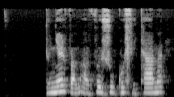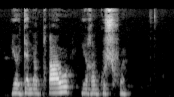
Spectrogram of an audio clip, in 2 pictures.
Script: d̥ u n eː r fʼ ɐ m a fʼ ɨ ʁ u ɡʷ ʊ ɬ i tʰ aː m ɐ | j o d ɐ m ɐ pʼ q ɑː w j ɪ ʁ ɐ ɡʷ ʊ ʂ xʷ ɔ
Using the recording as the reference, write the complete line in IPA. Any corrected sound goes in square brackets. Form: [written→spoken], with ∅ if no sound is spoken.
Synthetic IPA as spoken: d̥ u n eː r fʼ ɐ m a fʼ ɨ [ʁ→ʒ] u ɡʷ ʊ ɬ i tʰ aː m ɐ | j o d ɐ m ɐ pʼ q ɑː w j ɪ ʁ ɐ ɡʷ ʊ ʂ xʷ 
